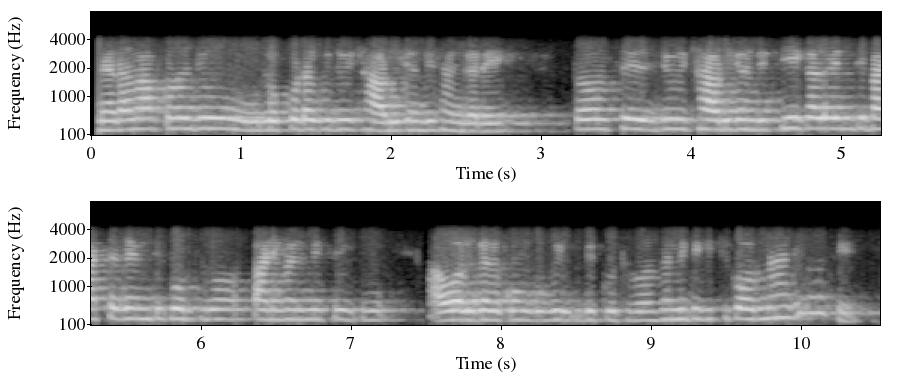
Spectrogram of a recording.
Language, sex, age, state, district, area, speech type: Odia, female, 45-60, Odisha, Khordha, rural, conversation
